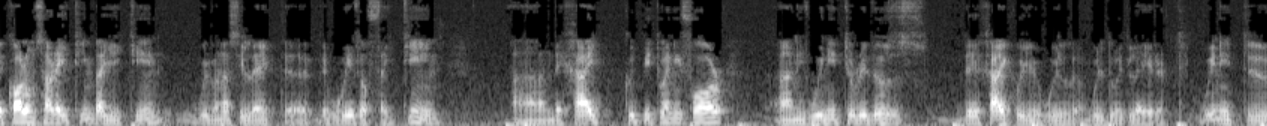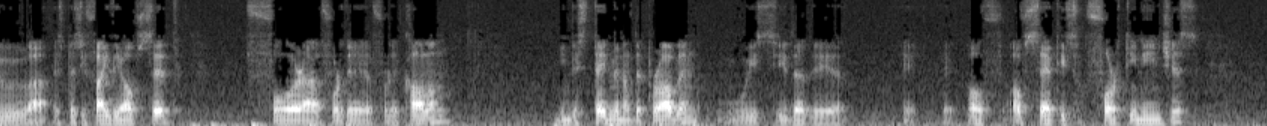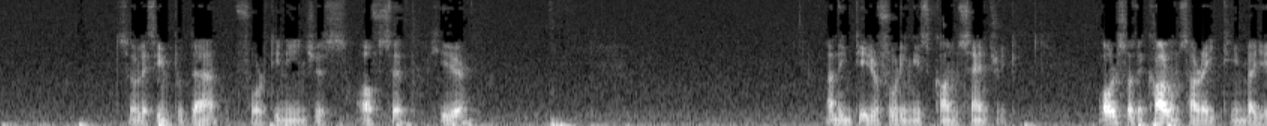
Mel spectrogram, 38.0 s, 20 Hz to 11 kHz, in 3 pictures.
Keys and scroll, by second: 29.1 1, 29.7 4, 30.7 Return.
